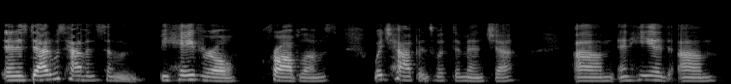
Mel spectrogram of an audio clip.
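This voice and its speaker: Bright, low-pitched woman telling stories. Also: fairly even intonation, unhurried. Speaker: podcast host and storyteller. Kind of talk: conversational storytelling about the paranormal. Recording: dull, lo-fi sound.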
